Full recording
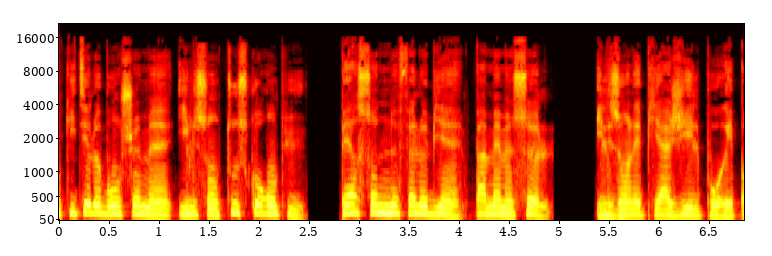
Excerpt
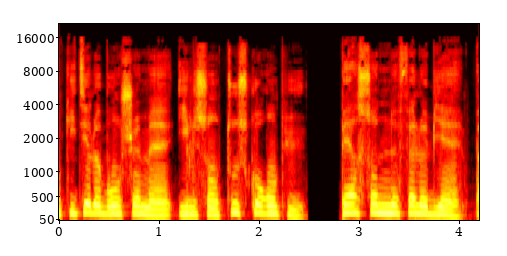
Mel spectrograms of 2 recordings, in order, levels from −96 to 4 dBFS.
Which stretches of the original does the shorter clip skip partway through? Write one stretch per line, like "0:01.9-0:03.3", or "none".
none

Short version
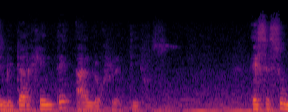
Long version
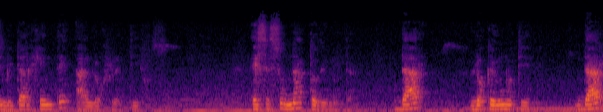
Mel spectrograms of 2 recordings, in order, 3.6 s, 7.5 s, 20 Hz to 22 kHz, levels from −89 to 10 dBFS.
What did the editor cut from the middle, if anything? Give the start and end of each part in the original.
none

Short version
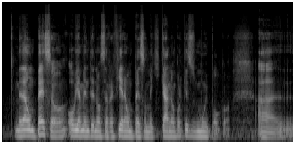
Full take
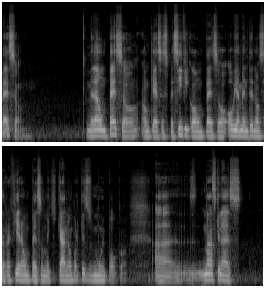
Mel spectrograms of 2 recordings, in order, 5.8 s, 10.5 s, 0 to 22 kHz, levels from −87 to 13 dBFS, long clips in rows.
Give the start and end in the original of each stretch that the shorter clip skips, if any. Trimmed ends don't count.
0:02.7-0:04.5

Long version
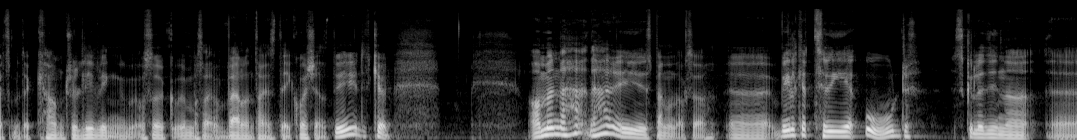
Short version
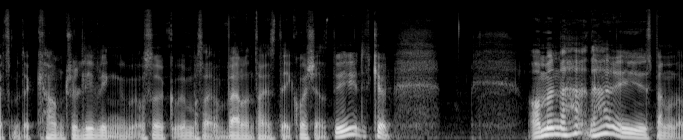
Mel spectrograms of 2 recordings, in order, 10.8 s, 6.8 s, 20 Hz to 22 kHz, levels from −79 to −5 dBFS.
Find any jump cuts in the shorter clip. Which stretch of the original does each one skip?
none

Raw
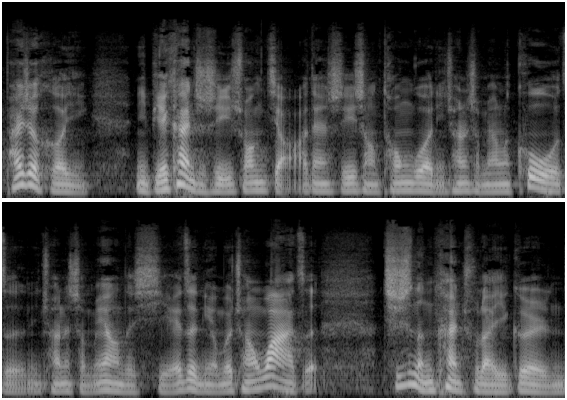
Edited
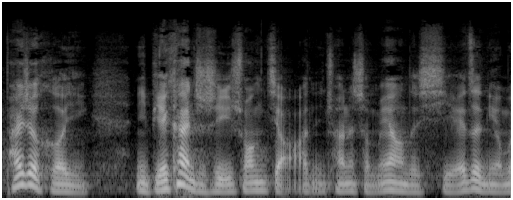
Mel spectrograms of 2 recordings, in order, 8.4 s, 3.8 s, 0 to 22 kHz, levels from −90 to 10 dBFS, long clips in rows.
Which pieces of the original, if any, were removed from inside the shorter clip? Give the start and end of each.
0:02.3-0:04.4

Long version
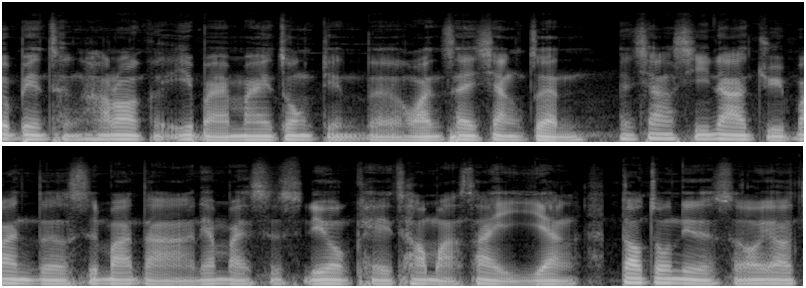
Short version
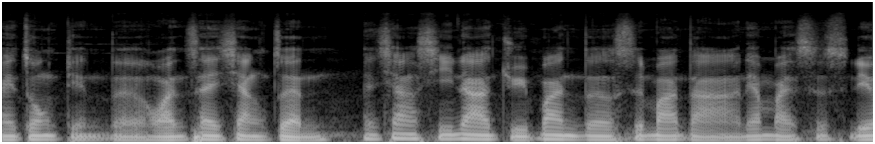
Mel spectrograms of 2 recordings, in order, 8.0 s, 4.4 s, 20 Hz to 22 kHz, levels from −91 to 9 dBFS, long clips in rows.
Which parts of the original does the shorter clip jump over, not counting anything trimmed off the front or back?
none

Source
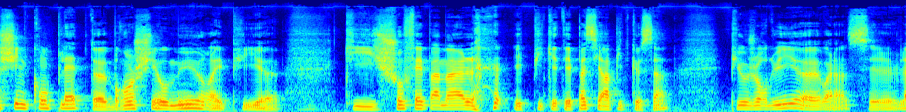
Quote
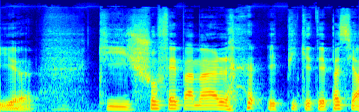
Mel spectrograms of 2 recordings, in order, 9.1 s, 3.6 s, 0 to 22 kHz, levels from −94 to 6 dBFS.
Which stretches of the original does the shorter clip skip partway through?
none

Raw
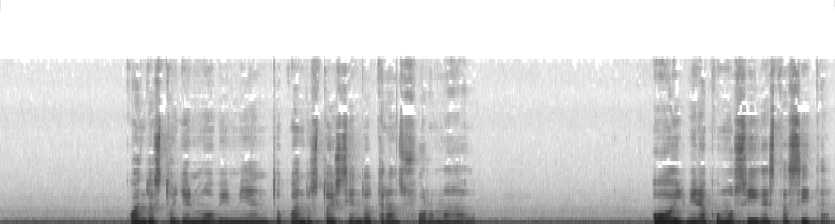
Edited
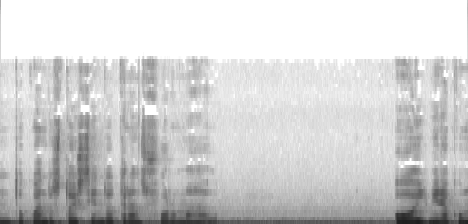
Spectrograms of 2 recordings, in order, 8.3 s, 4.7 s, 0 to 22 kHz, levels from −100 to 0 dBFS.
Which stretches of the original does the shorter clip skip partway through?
none

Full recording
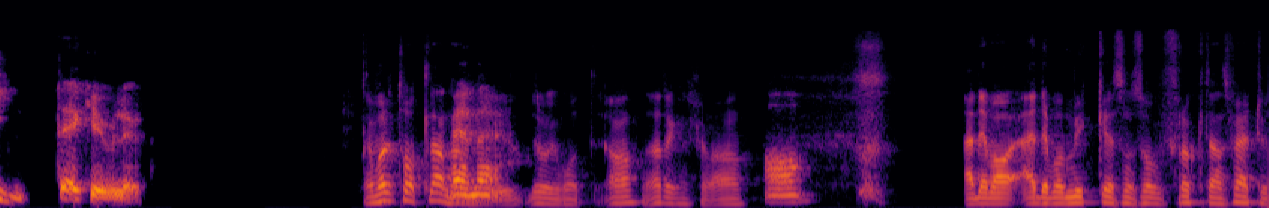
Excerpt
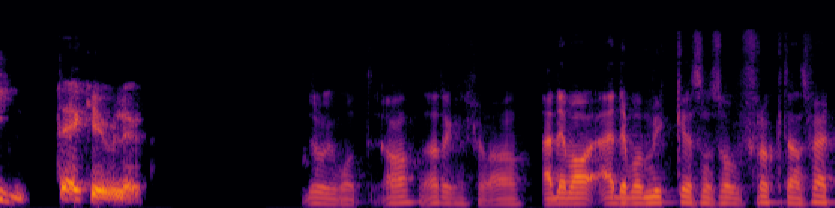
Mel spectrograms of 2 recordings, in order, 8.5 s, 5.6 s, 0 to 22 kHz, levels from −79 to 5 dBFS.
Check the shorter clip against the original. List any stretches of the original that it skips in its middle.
0:02.0-0:03.5
0:05.0-0:06.4

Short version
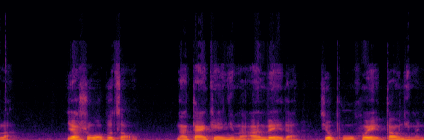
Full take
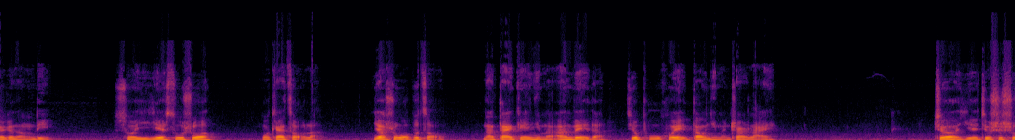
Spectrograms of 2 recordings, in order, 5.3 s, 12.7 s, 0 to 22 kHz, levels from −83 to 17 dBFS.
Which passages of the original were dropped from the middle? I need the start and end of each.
none

